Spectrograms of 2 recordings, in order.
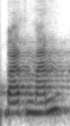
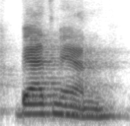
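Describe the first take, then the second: First: "Batman" with open Spanish A sounds. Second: "Batman" as bea-tmean, with both vowels between A and E; "Batman" with English vowels. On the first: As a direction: say "Batman" the way everyone in Mexico says it. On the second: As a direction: stretch both A's in "Batman" toward E, as in English. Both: Shown as a demonstration. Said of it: "Esa es la pronunciación correcta en el inglés".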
